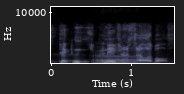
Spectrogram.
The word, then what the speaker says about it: Pinckney: We're good. It's Pickney. Two syllables. That's it.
